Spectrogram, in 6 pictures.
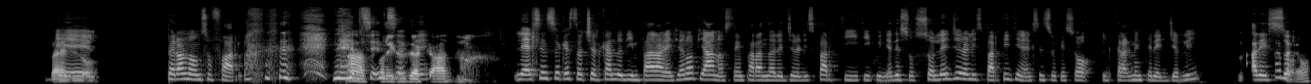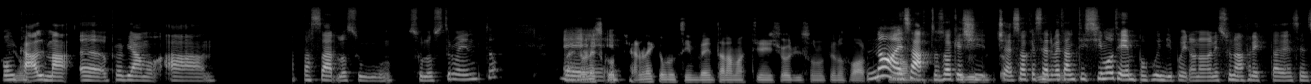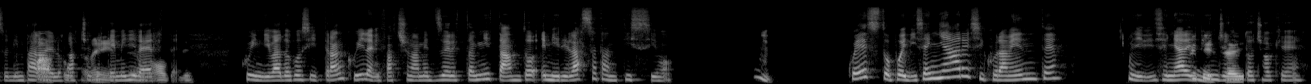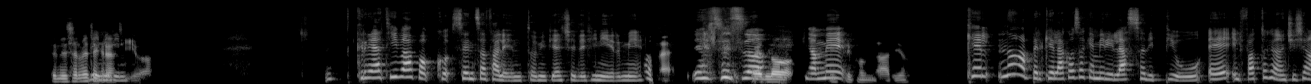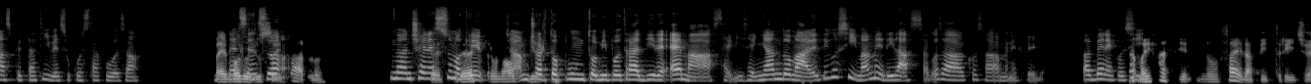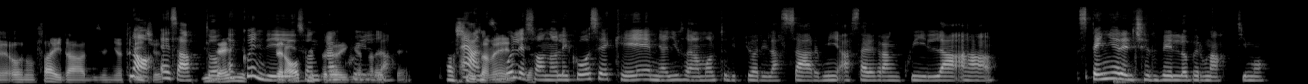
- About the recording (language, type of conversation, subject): Italian, unstructured, Come gestisci lo stress nella tua vita quotidiana?
- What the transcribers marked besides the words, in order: chuckle; laughing while speaking: "nel senso che"; chuckle; "cioè" said as "ceh"; "cioè" said as "ceh"; tapping; other noise; laughing while speaking: "nel senso"; "cioè" said as "ceh"; other background noise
